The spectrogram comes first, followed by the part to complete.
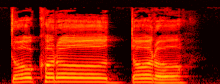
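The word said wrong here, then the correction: Dorohedoro: Doro Hedoro. – Doro Hedoro, thank you.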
